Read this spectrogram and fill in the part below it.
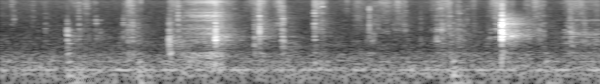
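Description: Quick papery riffling and soft slapping of tarot cards being shuffled close by, in short irregular bursts with a few sharper snaps.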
